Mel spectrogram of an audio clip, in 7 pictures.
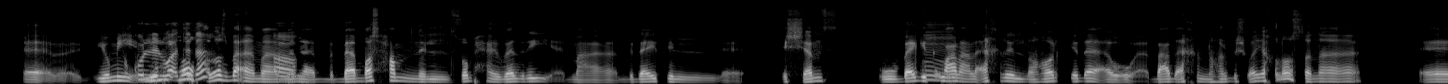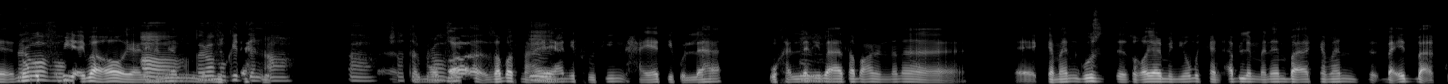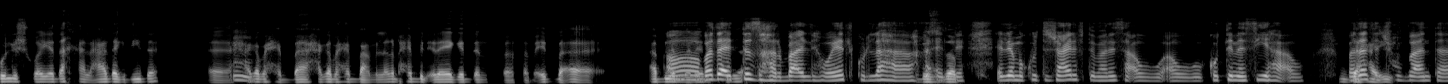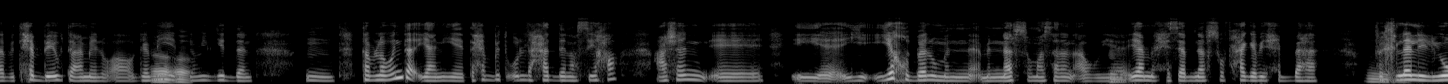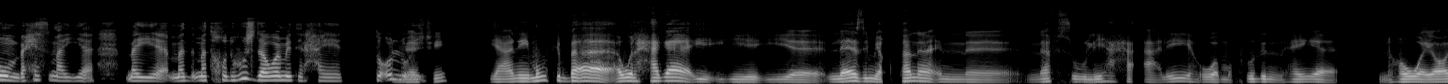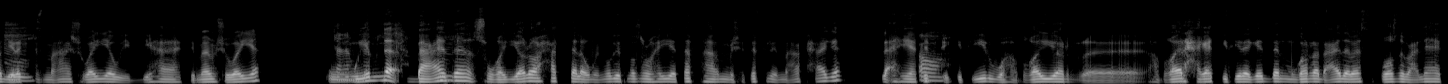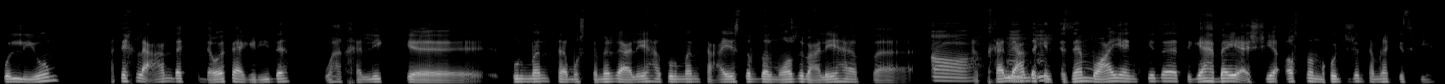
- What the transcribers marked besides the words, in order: in English: "روتين"; chuckle
- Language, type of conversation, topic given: Arabic, podcast, إنت بتدي لنفسك وقت كل يوم؟ وبتعمل فيه إيه؟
